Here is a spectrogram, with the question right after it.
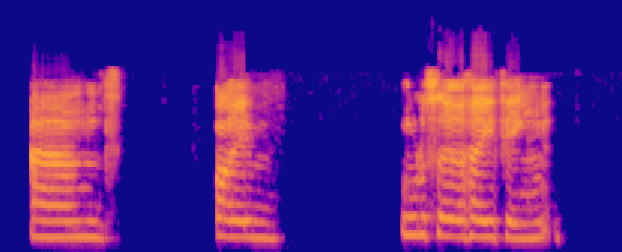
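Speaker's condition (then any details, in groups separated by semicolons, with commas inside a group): Down syndrome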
